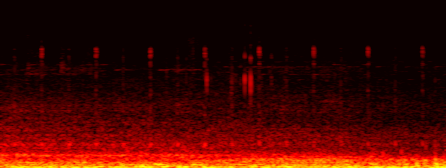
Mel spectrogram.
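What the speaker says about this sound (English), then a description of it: "we are about to drive across the bridge to Astoria" A car drives across the bridge into Astoria, Oregon, with a loud, steady road rumble and engine drone filling the cabin and faint ticking on top, with no talking.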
